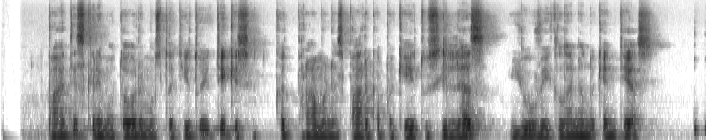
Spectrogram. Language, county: Lithuanian, Klaipėda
